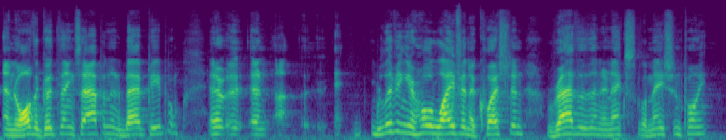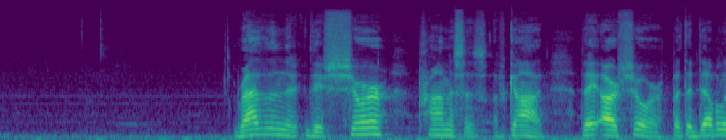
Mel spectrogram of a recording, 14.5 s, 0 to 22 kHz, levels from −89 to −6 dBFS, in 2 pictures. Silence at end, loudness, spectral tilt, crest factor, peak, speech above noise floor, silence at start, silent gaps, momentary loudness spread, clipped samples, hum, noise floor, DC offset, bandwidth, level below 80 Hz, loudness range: 0 s; -26 LUFS; -5 dB/octave; 22 dB; -6 dBFS; 30 dB; 0 s; none; 19 LU; under 0.1%; none; -57 dBFS; under 0.1%; 16.5 kHz; -52 dBFS; 12 LU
